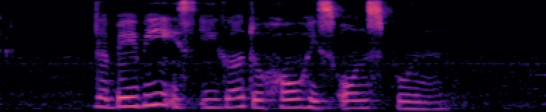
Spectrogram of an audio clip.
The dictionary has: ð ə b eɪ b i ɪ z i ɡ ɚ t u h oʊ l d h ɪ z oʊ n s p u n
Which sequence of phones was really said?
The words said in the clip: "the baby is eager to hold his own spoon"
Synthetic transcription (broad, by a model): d ə b eɪ b i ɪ s i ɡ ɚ t u h oʊ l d h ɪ s oʊ n s p u n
